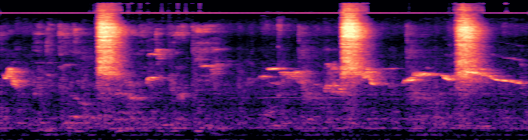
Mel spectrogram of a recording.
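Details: Oriental magpie-robin delivering a sooty-headed bulbul imitation: a few sharp, very high chirps set among softer rising whistled slurs, with faint background hiss.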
